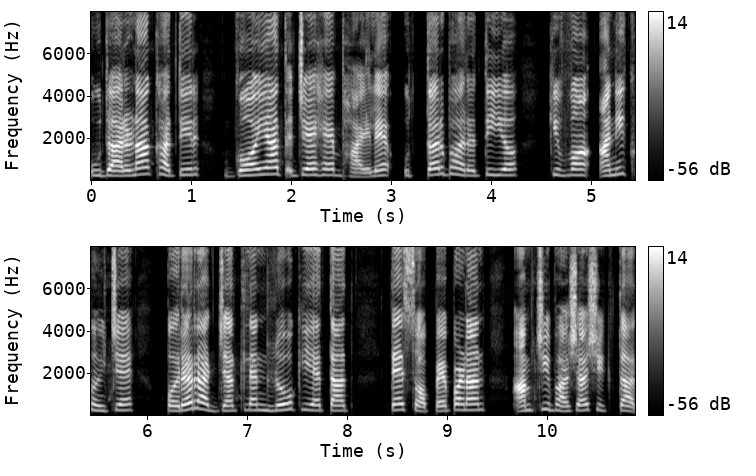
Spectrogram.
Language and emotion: Goan Konkani, neutral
